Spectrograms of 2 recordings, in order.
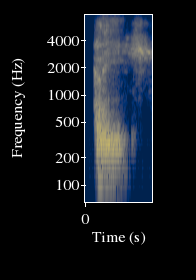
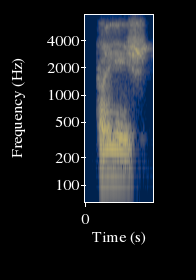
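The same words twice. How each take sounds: First: "Please" breathed out almost voiceless; whispered begging. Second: Said in the usual way. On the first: Real, not acted. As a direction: let the plea fade to a whisper. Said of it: "repeated plea, fading". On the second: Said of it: "repeated plea".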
